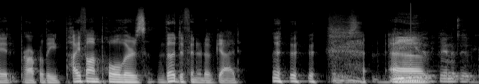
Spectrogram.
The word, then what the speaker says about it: Polars: Python Polers the definitive guide.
